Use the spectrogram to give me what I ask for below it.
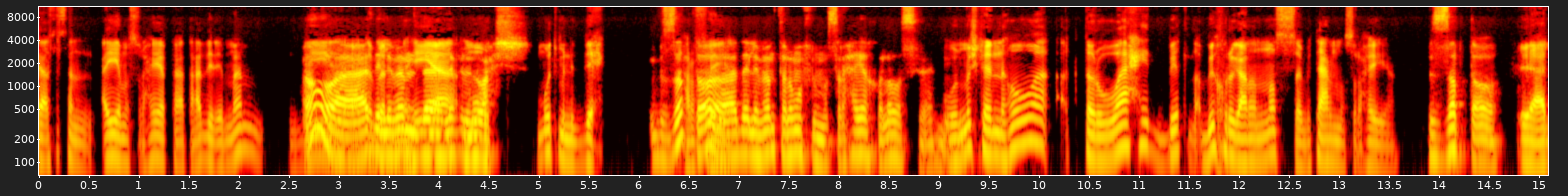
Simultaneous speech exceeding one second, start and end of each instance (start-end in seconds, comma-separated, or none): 2.6-4.6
